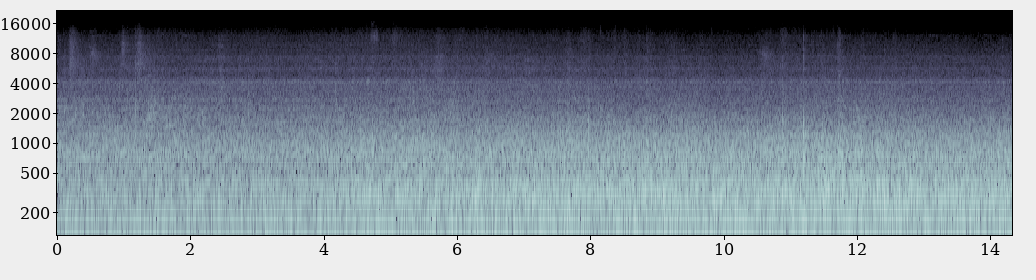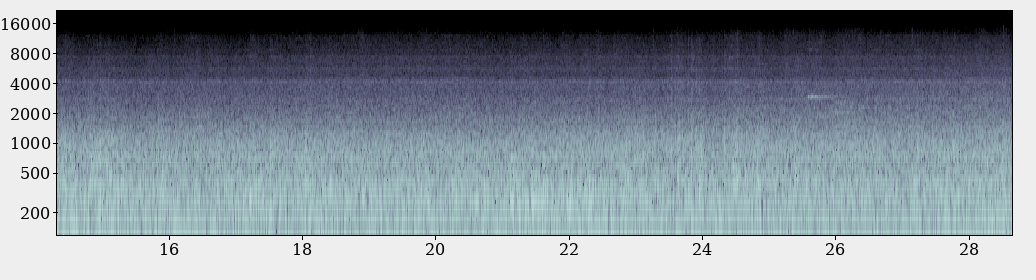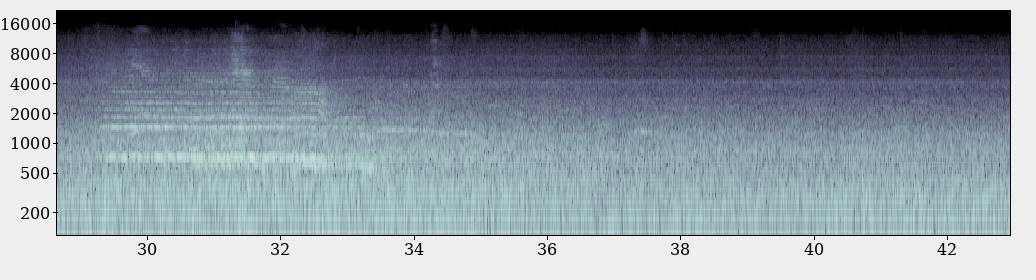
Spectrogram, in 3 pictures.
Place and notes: Postojna, Slovenien - Train inside Postojna cave
This beutiful train ride is like an Indiana jones adventure, that is nice to listen to, and truely beautiful to expirience. I Daniel was siting in front with my tascam recorder.
Postojna, Slovenia, 7 September 2014, ~14:00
